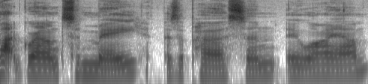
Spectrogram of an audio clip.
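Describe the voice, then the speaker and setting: A woman with an East Midlands accent has a fairly low-pitched voice with a dark, mellow tone. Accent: English Midlands (Leicester). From England, Leicester. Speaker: podcast host. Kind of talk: casual monologue. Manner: hesitant, many fillers.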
